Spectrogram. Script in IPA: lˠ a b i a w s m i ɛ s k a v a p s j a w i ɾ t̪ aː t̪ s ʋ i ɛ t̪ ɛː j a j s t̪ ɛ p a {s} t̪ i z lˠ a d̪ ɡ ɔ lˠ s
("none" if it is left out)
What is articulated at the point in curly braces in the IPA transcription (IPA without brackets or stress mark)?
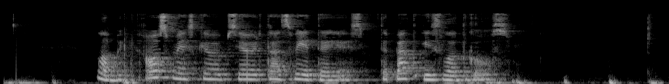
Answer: none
